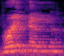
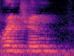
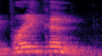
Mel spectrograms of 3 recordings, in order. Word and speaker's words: Brechin: a brick and court pronounced breaking not bretchin that's the scottish way to pronounce it if you google it they will lecture you if you pronounce it incorrectly breaking 832 length 832 limb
